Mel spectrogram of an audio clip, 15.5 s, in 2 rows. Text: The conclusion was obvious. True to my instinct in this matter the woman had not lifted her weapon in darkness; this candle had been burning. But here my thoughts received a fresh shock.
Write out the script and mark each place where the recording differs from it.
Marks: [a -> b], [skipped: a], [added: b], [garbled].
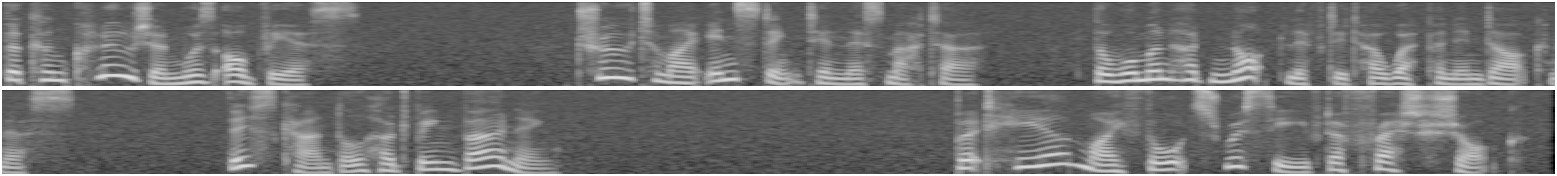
The conclusion was obvious. True to my instinct in this matter the woman had not lifted her weapon in darkness; this candle had been burning. But here my thoughts received a fresh shock.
